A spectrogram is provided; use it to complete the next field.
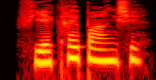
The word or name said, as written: fjerkræbranche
